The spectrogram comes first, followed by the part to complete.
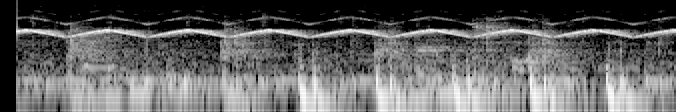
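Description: Siren wail sweeping evenly up and down about twice a second. A dance-music kick drum thumps about twice a second from about two seconds in.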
